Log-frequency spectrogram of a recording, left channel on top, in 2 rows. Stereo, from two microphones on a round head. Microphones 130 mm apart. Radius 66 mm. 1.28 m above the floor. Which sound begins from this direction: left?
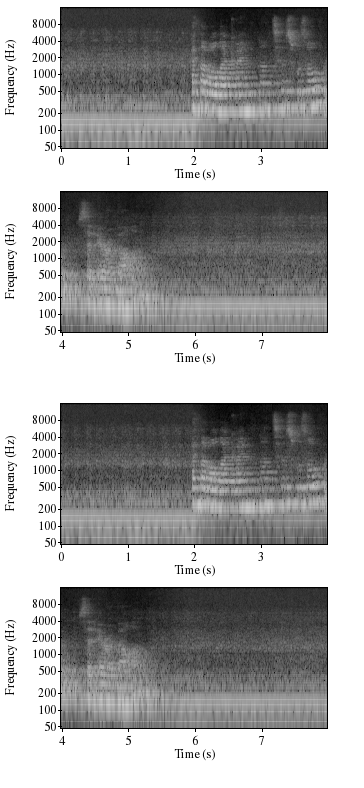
A woman speaking, at 1.9 s.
